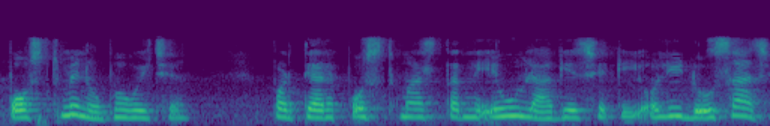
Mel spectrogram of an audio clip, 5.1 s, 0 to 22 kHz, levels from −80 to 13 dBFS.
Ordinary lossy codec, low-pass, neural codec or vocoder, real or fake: AAC, 32 kbps; 7.2 kHz; none; real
